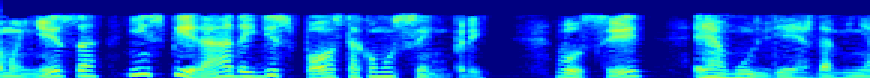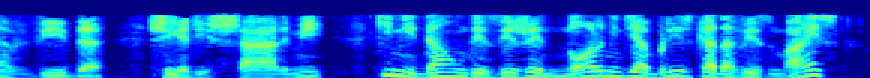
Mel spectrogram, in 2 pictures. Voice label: BOA NOITE ROMâNTICO, masc; Bom dia, tarde e noite; Telemensagens 2017

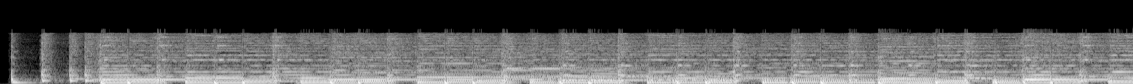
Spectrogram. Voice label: Vou Gritar Saudade Masculino, Telemensagens

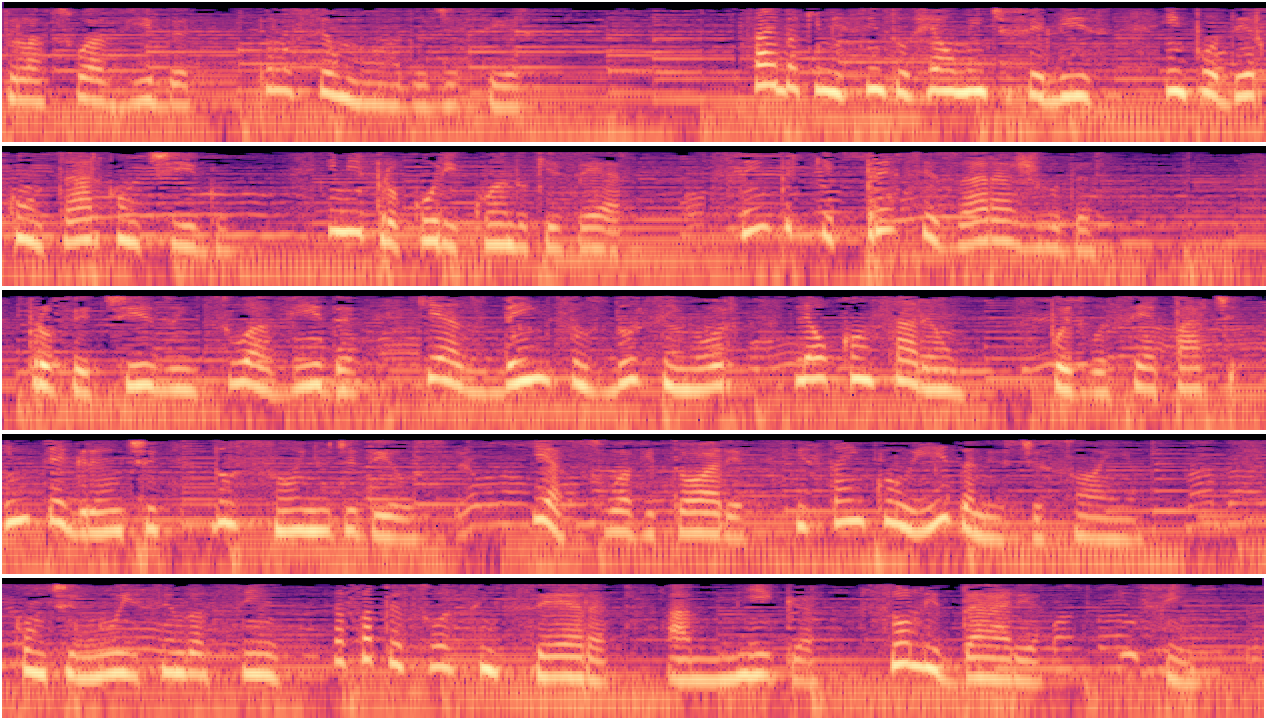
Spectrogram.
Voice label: AMIZADE GERAL (F), Telemensagens, Gospel, fem; Telemensagens 2017

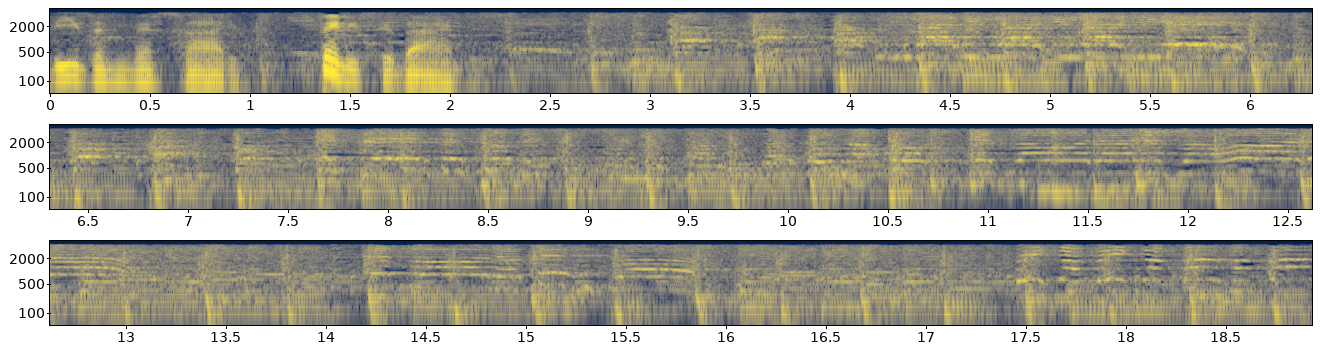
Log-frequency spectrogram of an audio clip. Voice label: Para Criança Geral Masculino; Telemensagens 2017; Aniversários; Aniversário Infantil

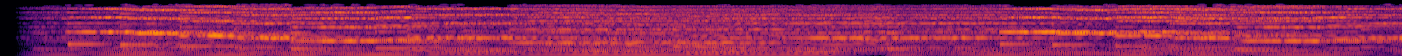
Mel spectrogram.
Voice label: ROMANTICO M, Dia das Mães, Masc; Telemensagens 2017

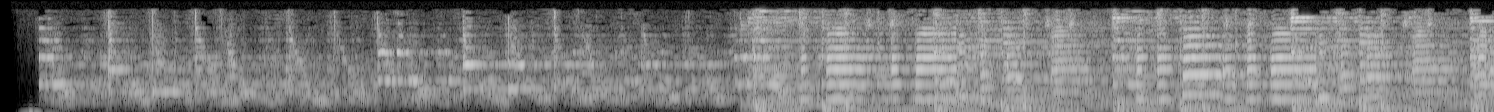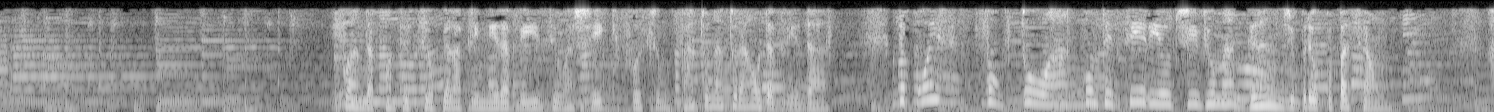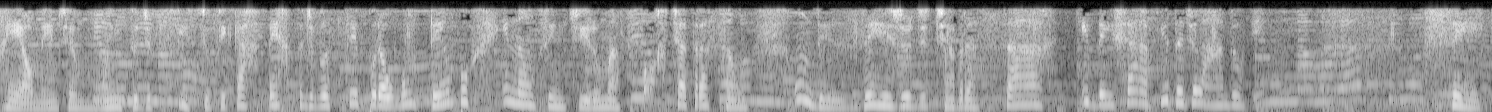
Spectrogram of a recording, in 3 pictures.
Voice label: CONQUISTA, Telemensagens, fem; Conquistas Cantadas paqueras; Telemensagens 2017

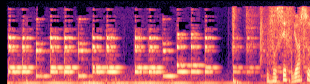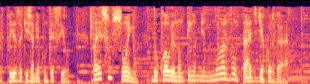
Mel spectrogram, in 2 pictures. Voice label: Romantica Sedução Quero Embriagar Masculino

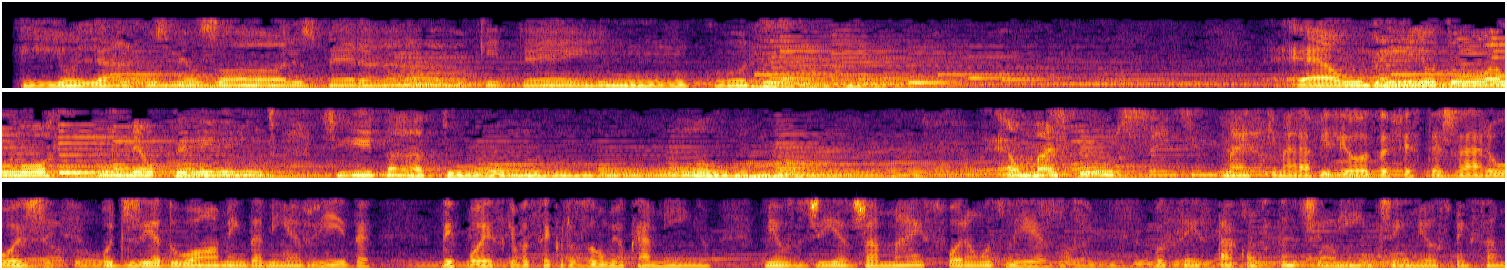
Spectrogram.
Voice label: ANIV. ROMANTICO F

